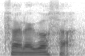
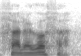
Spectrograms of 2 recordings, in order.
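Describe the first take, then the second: The two takes are said the same way.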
